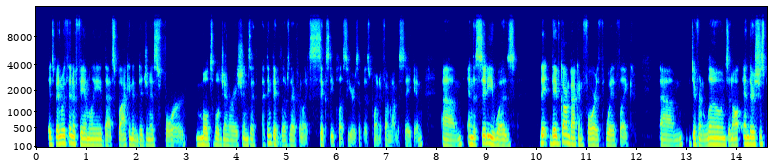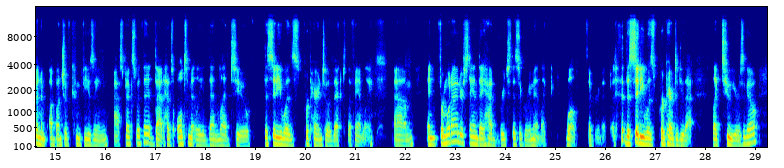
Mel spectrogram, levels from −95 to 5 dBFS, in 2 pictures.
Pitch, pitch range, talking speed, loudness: 120 Hz, 110-135 Hz, 205 wpm, -34 LUFS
